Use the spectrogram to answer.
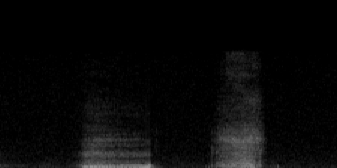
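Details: Girl allergic to dogs during an allergy attack in a car with a dog: voiced sharp intake, then a forceful breathy burst, a single sneeze.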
